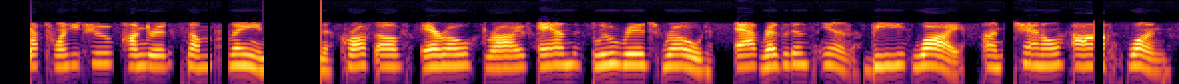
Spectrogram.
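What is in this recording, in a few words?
Raleigh Fire Department ALERT, p25; wake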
